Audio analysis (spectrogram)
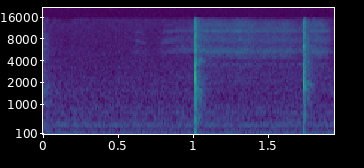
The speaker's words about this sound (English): And it's only Carson clapping. Only clapping.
